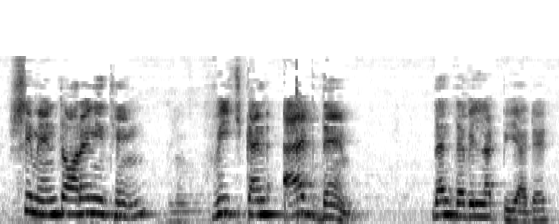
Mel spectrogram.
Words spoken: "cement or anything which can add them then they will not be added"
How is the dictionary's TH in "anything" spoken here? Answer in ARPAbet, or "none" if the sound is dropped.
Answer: T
